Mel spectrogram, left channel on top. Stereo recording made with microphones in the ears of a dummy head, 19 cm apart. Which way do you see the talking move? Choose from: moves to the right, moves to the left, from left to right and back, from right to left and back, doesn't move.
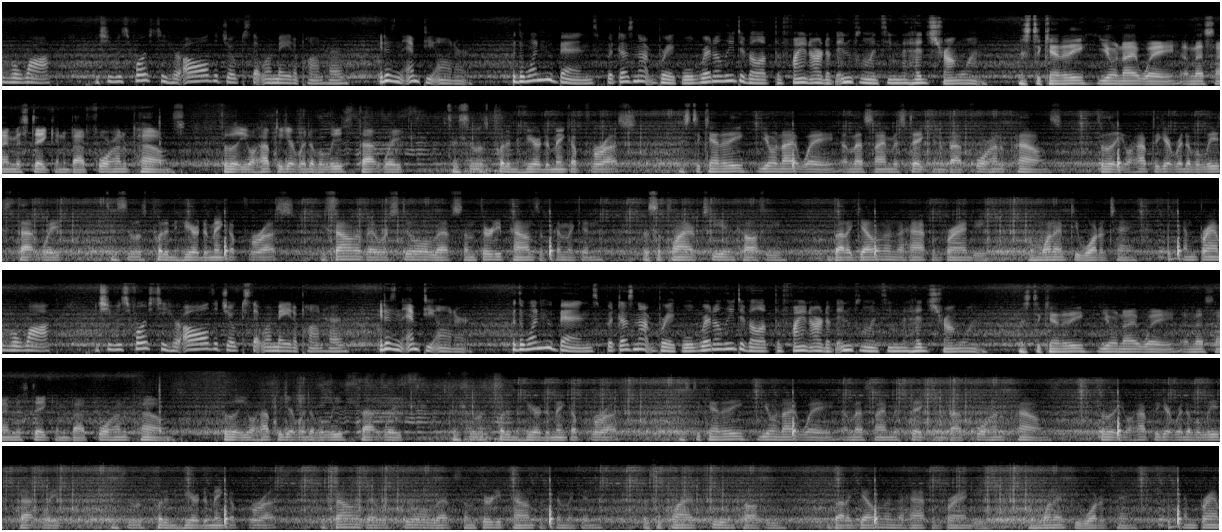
moves to the left.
